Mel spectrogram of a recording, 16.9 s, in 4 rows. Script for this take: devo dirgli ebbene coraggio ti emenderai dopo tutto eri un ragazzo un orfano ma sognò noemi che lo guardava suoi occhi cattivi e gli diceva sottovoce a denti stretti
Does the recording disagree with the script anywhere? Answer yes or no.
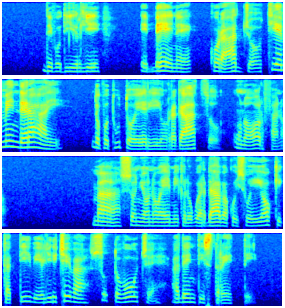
yes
